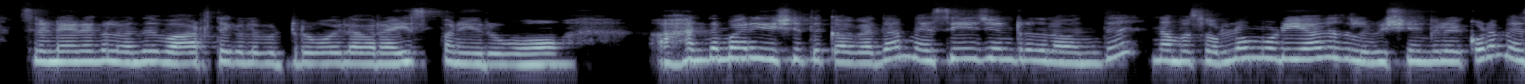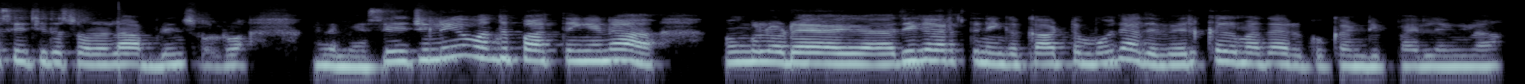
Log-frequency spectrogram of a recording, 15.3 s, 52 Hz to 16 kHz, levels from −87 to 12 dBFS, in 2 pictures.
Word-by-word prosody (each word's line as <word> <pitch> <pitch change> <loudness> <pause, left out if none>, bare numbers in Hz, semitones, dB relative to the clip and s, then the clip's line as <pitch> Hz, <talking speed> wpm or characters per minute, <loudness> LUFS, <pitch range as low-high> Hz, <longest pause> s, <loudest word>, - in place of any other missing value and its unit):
சில 250 -2 +1
நேரங்கள் 245 0 +2
வந்து, 240 +2 +1
வார்த்தைகள 225 0 -1
விட்ருவோம். 220 +1 -4
இல்ல 220 -1 0
ரைஸ் 220 0 0
பண்ணிருவோம். 210 -2 0 0.6
அந்த 285 +1 +2
மாரி, 310 0 +3
விஷயத்துக்காக 260 -4 -1
தான், 325 +3 -3
மெசேஜ்ன்றதுல 275 -2 -1
வந்து, 220 +9 -3 0.2
நம்ம 250 -1 +2
சொல்ல 245 +5 -1
முடியாத, 295 0 +2
சில 250 -3 0
விஷயங்கள 245 +1 0
கூட 340 - +1
மெசேஜ்ல 245 -4 -2
சொல்லலாம். 205 +1 +2
அப்படினு 200 +4 -2
சொல்றோம். 190 +1 -8 0.3
அந்த 190 -1 +1
மெசேஜ்லயும் 275 - +1
வந்து 300 0 +1
பாத்தீங்கனா, 255 +1 +3 0.5
உங்களோட 240 -1 +3 0.5
அதிகாரத்த 255 0 +1
நீங்க 200 -1 -1
காட்டும்போது, 215 +4 -1
அது 210 - 0
வெறுக்கறமாதான் 215 -1 -1
இருக்கும். 180 +1 -9
கண்டிப்பா, 180 0 -2
இல்லைங்களா? 180 0 -1
235 Hz, 145 wpm, -22 LUFS, 210-260 Hz, 0.6 s, மாரி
